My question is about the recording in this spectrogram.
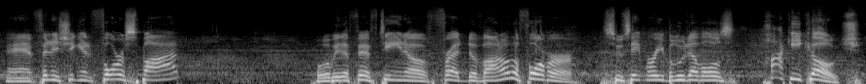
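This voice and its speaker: A man's voice: sits high, lively intonation, a little slow. A man working as a race announcer, giving live motorsport commentary in a proclaiming track announcer's delivery. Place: broadcast booth at a racetrack. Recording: background noise at outdoor race.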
